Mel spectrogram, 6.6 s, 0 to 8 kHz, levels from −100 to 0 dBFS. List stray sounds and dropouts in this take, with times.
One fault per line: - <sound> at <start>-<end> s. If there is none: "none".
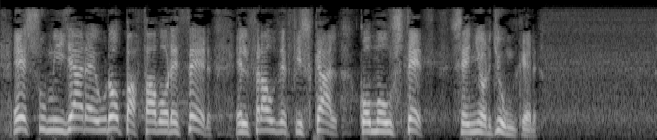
none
